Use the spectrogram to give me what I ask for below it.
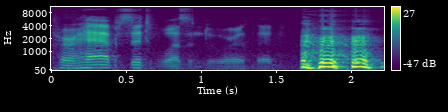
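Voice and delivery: slow, loud, mock pondering; drawn out like a grand regret; regretful musing. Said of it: "We're all thinking to ourselves".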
